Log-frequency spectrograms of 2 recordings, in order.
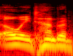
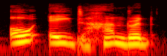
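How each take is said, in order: First: The number is read at a normal pace. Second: The number is read at a slower pace.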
